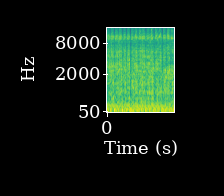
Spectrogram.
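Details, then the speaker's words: Motorcycle with a freshly set PWK racing carburetor: steady, even single-cylinder idle settling cleanly after a throttle blip, mixture properly set; normal idle. "Nah untuk karbunya enak ya langsamnya ketika digas langsung turun itu menandakan bahwa settingannya sudah pas ya"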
